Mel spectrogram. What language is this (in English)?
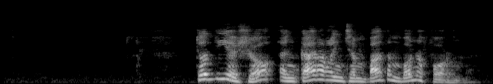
Catalan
